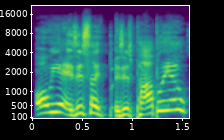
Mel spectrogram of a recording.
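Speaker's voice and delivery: high, sudden realization; surprised. Real, not acted. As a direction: catch on all at once. Sudden recognition.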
